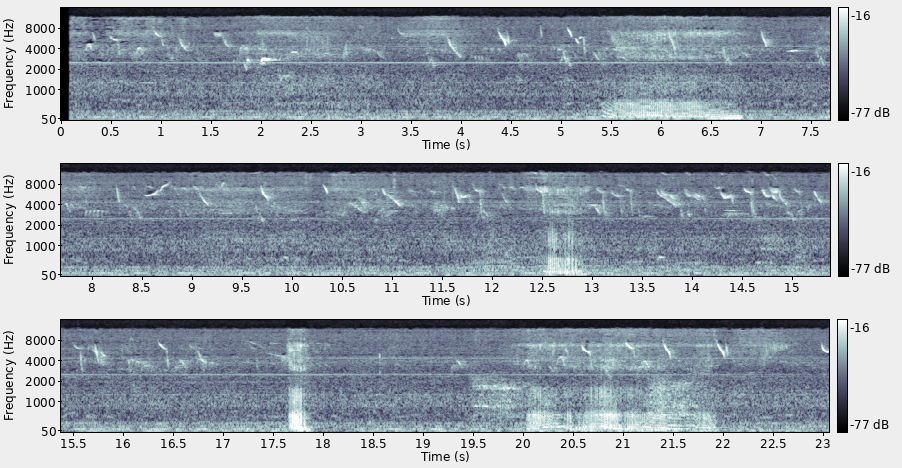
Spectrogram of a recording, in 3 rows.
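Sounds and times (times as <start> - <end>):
small birds chirping: 0.1 - 23.0
leopard snoring: 0.2 - 7.1, 8.6 - 13.8, 17.5 - 18.1, 19.5 - 23.0.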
